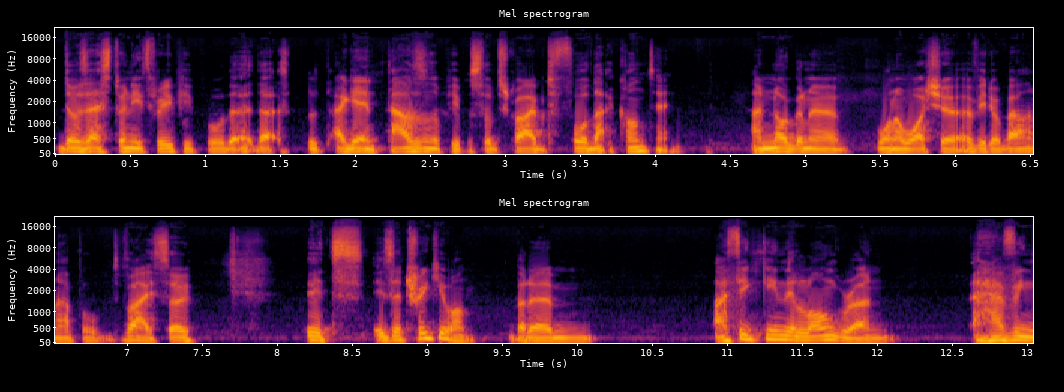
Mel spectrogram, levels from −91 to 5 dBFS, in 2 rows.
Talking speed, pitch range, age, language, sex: 195 wpm, 95-110 Hz, 20-39, English, male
